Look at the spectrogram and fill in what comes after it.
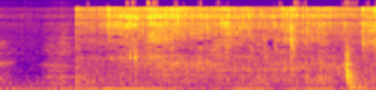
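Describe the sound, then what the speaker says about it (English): Water poured from a container onto perlite in an egg incubation box, a steady close pouring and gushing sound with a brief splash near the end. "now we're going to add the water to the perlite."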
